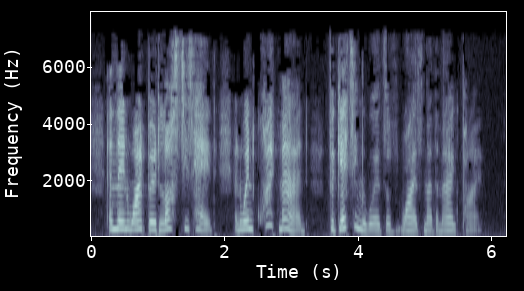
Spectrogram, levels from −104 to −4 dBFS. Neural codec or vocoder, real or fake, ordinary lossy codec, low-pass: none; real; MP3, 32 kbps; 7.2 kHz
